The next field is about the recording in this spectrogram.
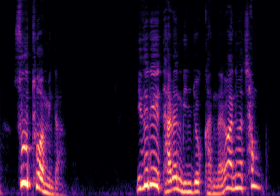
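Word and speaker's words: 粟特: 그리고 속특의 중국어 발음은 수투어입니다.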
